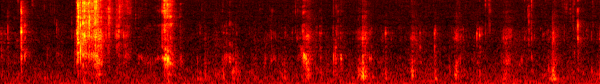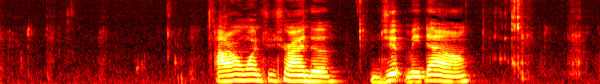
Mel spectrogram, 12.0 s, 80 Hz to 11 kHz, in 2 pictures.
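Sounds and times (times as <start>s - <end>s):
tortilla chip crunching: 0.0s - 8.1s, 10.8s - 12.0s.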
